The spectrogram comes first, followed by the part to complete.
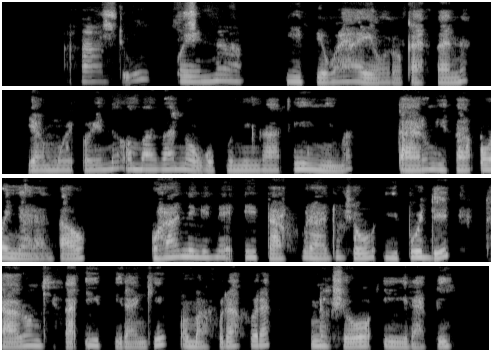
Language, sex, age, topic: Oshiwambo, female, 25-35, finance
